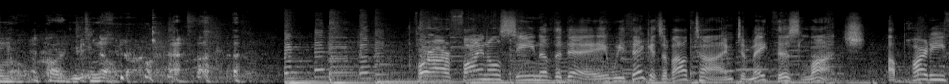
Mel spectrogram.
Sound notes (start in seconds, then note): 1.2 laughs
